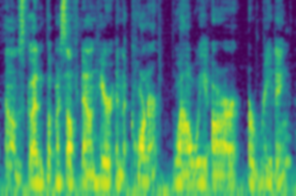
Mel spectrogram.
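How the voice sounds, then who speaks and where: A man who is a teacher reads a picture book to young listeners a little fast, his voice carrying a breathy edge as he adds expressive questions and casual asides.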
